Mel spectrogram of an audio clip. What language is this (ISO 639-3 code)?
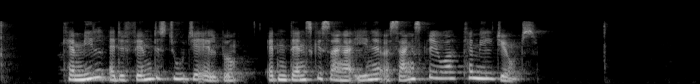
dan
